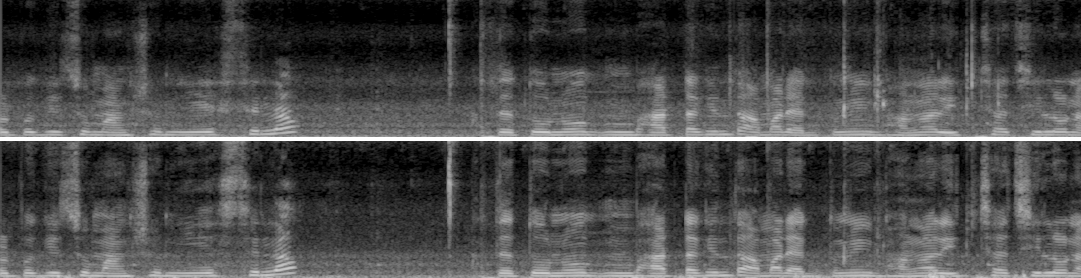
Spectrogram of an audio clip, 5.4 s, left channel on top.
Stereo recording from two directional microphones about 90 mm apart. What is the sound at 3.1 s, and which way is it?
Speech, 45° right (ahead or behind).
